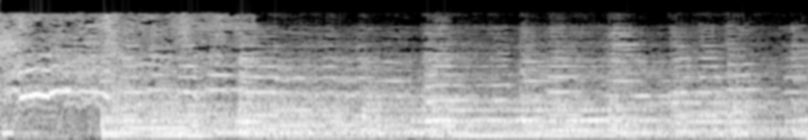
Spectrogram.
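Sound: imitated horse neigh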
